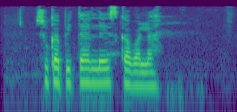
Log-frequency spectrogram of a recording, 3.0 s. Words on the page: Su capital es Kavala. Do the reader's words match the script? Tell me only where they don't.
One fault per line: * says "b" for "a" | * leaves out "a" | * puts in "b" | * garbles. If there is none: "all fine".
all fine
